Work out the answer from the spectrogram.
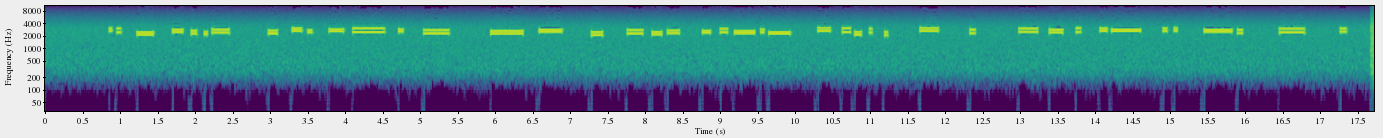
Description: Pairs of high tones at irregular times, with a squelch burst at the end. There is no code.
